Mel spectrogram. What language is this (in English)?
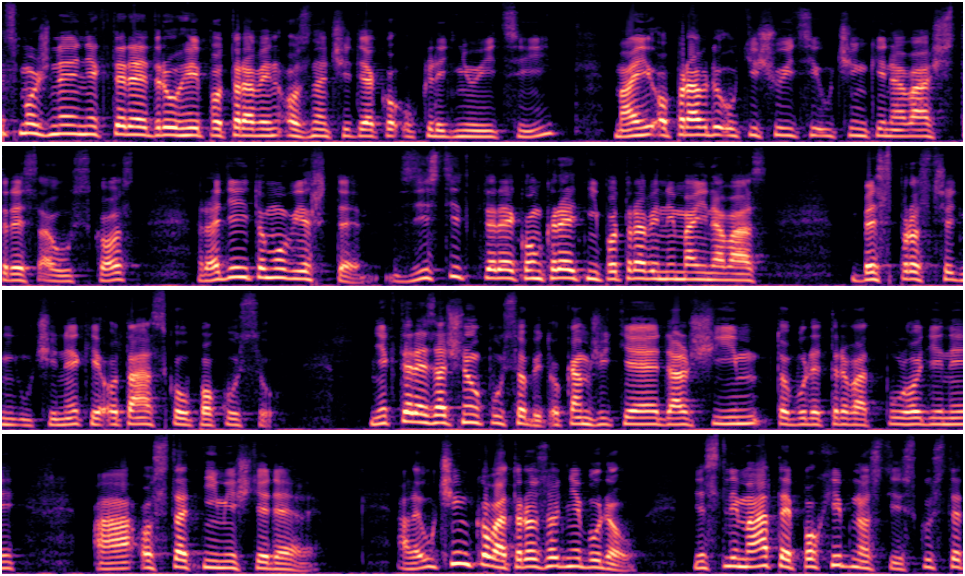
Czech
